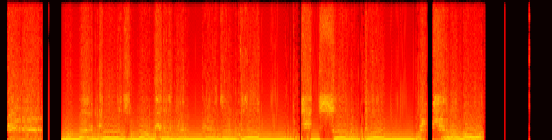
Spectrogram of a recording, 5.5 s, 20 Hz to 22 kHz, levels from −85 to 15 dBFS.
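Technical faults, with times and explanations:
Throughout, integer read as float: the speech is replaced by a brutally loud, buzzy square-wave racket that slams between silence and hard clipping, dropping out in the quietest stretches. That fits 32-bit integer samples being decoded as 32-bit floats. The integer bit patterns become float values that are either tiny, near zero, or huge and invalid, so nearly every sample lands at zero or gets pinned at the clipping limit, and you hear that as a harsh on-off buzz.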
